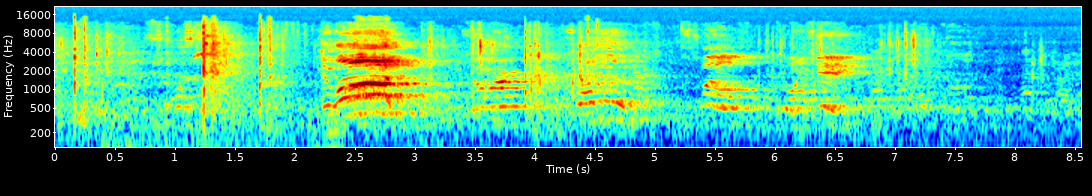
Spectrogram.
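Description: Indistinct voices in a sports hall, loudest a couple of seconds in and again later, with scattered short knocks and a few low thuds.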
